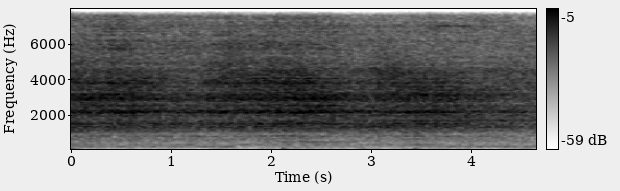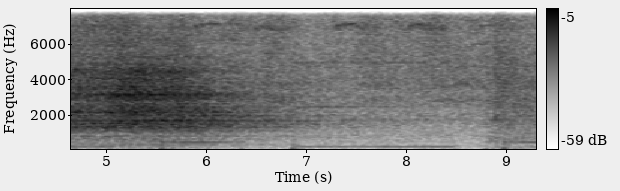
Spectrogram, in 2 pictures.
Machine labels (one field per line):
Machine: slide rail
